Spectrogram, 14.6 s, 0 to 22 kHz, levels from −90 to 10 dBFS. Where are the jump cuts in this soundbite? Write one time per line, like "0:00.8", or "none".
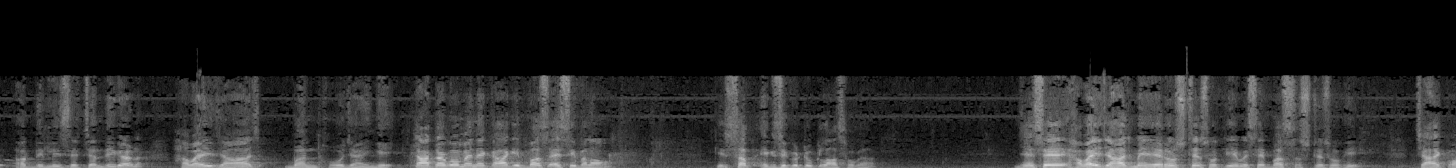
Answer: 0:04.1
